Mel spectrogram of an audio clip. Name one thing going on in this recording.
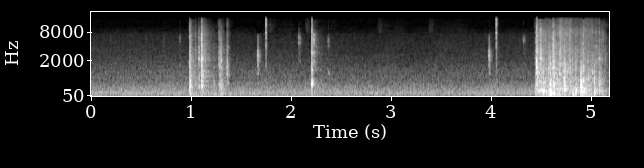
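Short electronic clicks and chimes sound as a menu opens and closes.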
